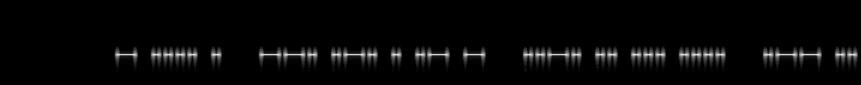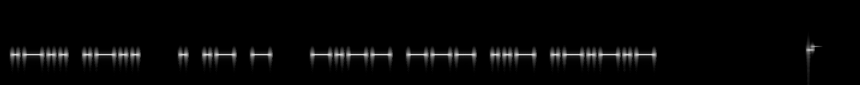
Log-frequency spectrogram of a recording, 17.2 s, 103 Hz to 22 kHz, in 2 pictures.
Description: Morse code, heard as a keyed tone, about 21 wpm, 700 Hz. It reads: THE GREAT FISH WILL EAT YOU.
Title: Sentences from Top 1000 Words - Review Part 1 - 20wpm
